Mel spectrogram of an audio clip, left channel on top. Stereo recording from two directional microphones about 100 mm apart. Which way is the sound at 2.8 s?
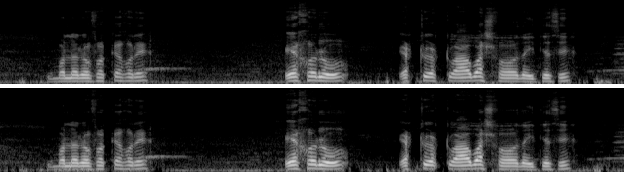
Centre (ahead or behind).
